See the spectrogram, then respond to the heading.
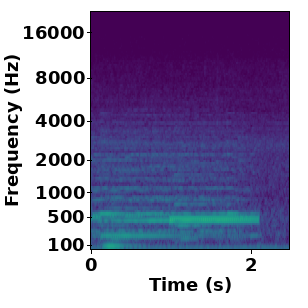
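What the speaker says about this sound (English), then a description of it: "Why won't she pick up the phone?" A telephone rings unanswered in Persona 4 Golden, heard as a steady electronic tone held for about two seconds, slightly rising partway through, then stopping abruptly; no voices.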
